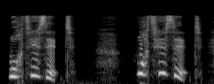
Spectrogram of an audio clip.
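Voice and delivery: a terrified lady gasping at the wailing; gasped panic. A narrator's reading. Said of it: "Missus Lennox gasped".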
